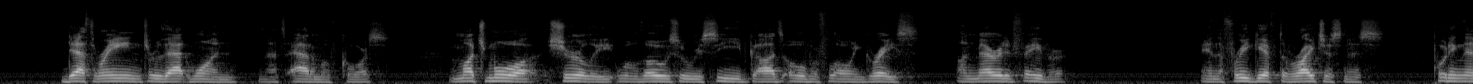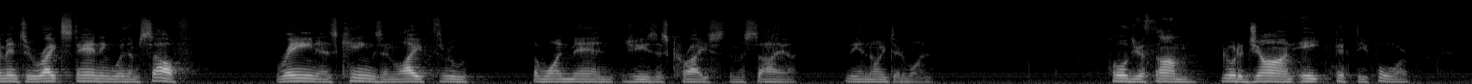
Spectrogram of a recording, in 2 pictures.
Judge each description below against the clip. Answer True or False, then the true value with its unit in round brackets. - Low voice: True (125 Hz)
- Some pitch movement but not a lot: False (6.6 semitones)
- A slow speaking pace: True (120 wpm)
